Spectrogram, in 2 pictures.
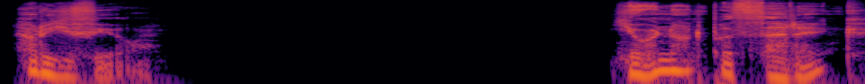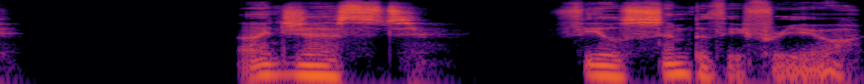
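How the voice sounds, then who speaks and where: A man playing a caring, wry vampire king in an intimate comfort roleplay audio drama, talking casually and softly with dry teasing. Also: on the low side, breathy edge, no echo, exaggerated voice. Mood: gentle, sympathetic.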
